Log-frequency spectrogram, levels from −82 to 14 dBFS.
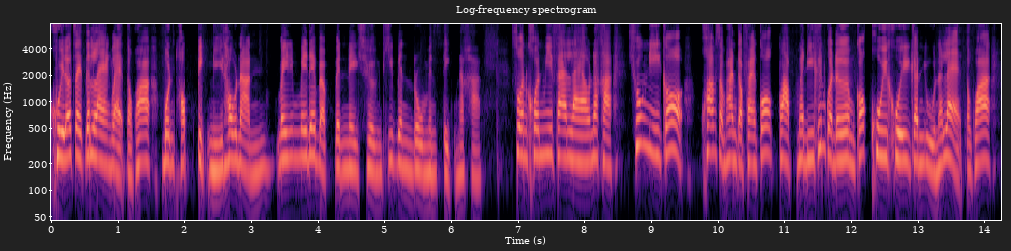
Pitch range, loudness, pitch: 180-235 Hz, -15 LUFS, 215 Hz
